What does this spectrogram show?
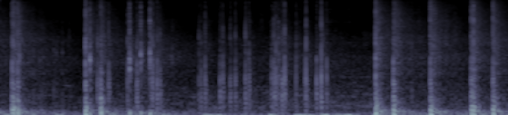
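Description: Aerial fireworks bursting in rapid, irregular succession: sharp bangs and crackles over a low rumble. The loudest reports come right at the start and a little under four seconds in.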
